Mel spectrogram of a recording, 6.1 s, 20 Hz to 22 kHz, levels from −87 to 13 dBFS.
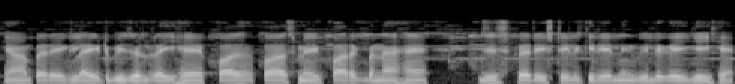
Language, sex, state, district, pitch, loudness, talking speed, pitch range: Hindi, male, Rajasthan, Bikaner, 110 Hz, -15 LUFS, 235 wpm, 105-115 Hz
